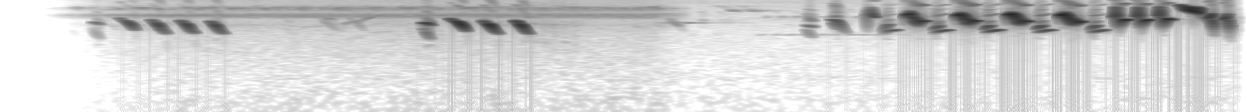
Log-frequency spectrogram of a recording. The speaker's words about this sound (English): Goldfinches have a more clipped, buzzy song that includes a higher-pitched twee and flight calls that sound like potato chip, potato chip.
